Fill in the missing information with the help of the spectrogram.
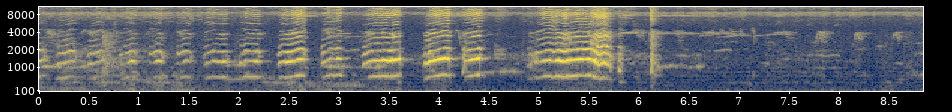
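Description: A chicken clucking: a run of short calls, about three a second, that grows louder and ends in one longer, drawn-out call about five seconds in. A single sharp click follows, and the rest is quiet.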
